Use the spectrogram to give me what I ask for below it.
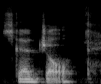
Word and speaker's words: schedule: then in this pronunciation I have just a dark L but there's a little bit of a schwa sched Joel schedule or I might write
